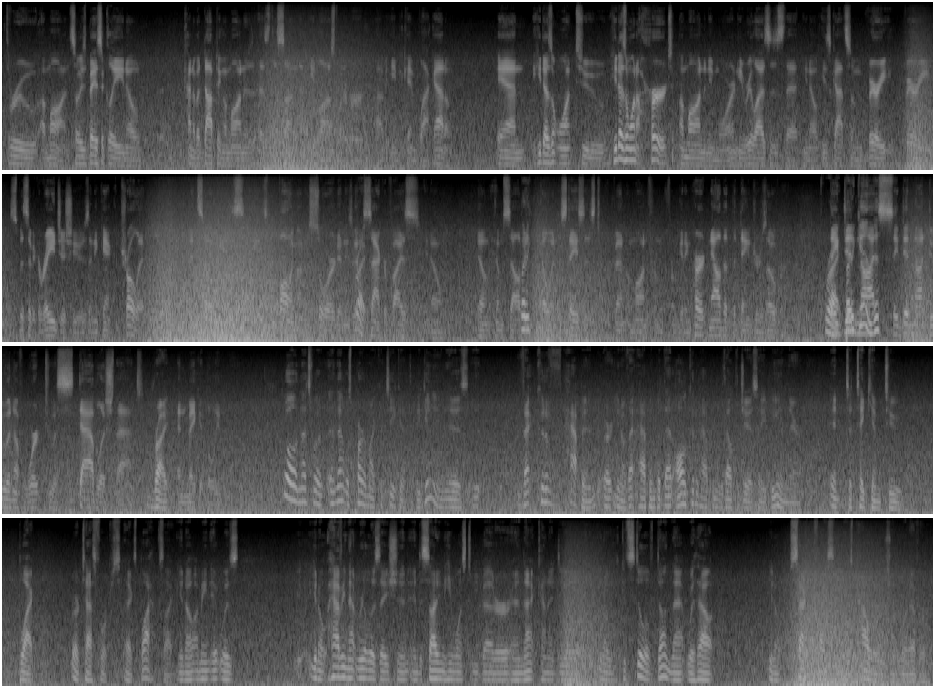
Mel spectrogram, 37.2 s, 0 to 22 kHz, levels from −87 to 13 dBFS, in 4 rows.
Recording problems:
wrong speed and pitch; too fast and too high; 1.7 times normal speed
wind noise on the microphone; heavy; 4 dB below the speech
chatter from many people; faint; throughout; 30 dB below the speech

